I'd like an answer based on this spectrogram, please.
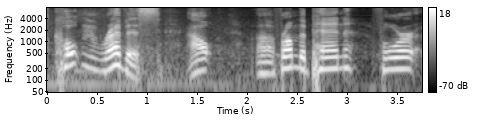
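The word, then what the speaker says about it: Reavis: a v i s looks like it should be Ravis or revas but it's not it's Revis at least that is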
